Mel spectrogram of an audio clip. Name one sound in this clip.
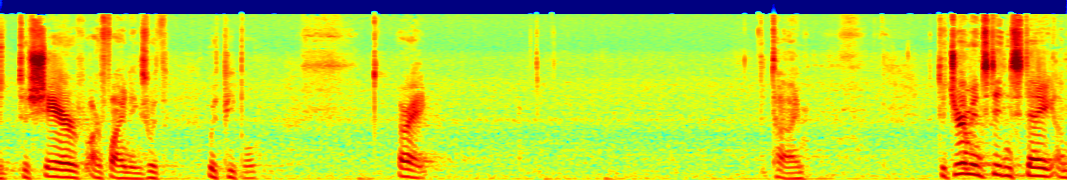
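A man speaks calmly into a microphone, in bursts with pauses, in an echoing room.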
